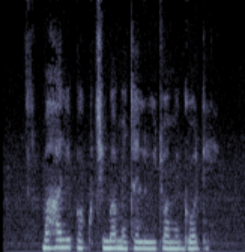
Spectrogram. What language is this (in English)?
Swahili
